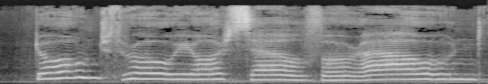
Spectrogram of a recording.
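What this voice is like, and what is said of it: Imitates another person's singing voice. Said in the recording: “do you want to hear my impression? ... obviously I can't do it as good as her ... So this is from Volcano.”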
